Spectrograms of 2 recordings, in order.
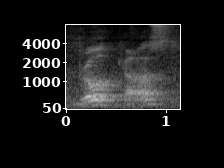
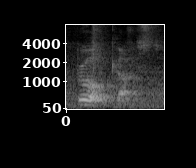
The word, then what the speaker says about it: broadcast: An example of assimilation would be if we have the word broadcast pronounced as broadcast. In this case, you can see that you have phoneme 1, D, is alveolar. Phoneme 2 here is velar. Why is it velar? Because it's been influenced by phoneme 3, which is the past, which is also velar.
